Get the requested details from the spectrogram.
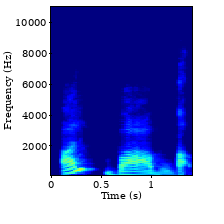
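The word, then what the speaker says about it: الباب: বা দিয়ে দেখেন বাটাও কামারিয়া ওয়ার্ড, কি আল বাবু, বাটা লাম উচ্চারণ হইলো।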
